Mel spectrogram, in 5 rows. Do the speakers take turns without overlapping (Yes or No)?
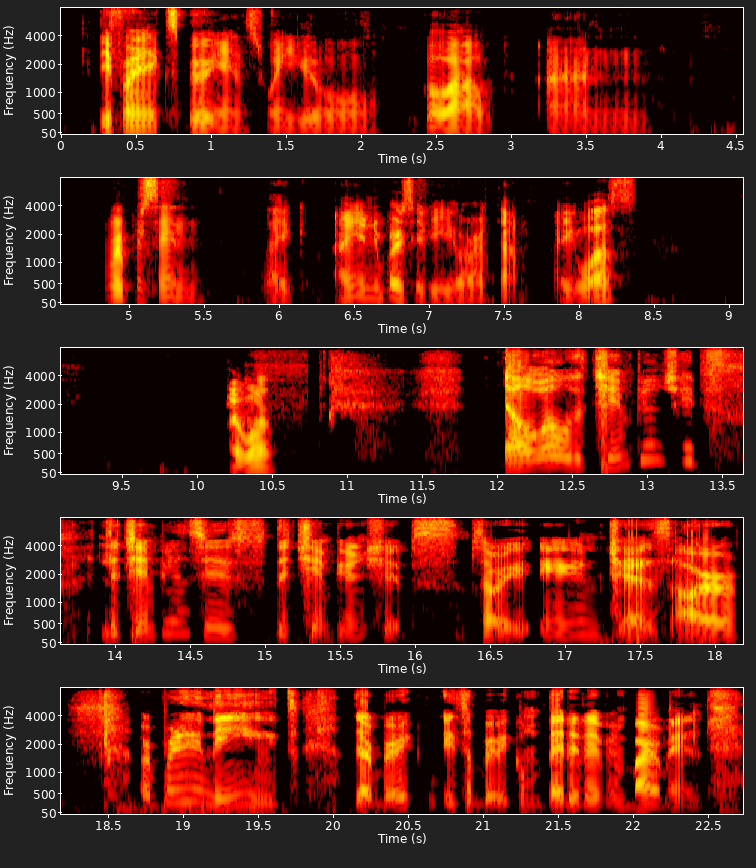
Yes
